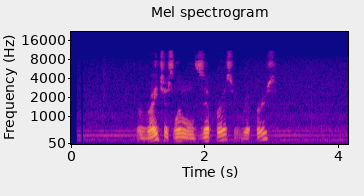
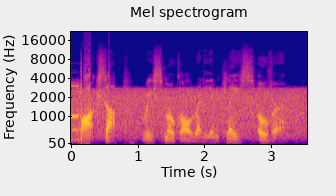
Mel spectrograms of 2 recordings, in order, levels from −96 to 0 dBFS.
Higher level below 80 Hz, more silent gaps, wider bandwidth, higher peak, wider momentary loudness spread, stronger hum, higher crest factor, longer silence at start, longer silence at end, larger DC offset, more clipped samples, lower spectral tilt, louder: second, -86 dBFS vs -62 dBFS; neither; about the same, 11 kHz vs 11.5 kHz; second, -12 dBFS vs 0 dBFS; about the same, 12 LU vs 13 LU; neither; about the same, 20 dB vs 20 dB; first, 1 s vs 0 s; first, 1.15 s vs 0 s; neither; second, under 0.1% vs 0.1%; about the same, -4.5 dB/octave vs -4.5 dB/octave; second, -30 LUFS vs -19 LUFS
